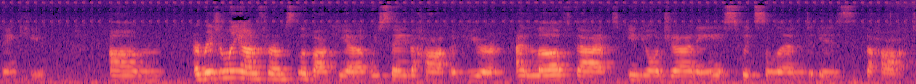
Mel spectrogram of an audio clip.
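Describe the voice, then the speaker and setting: A woman's voice: mid-range voice, fairly even intonation, moderate pace, fairly bright tone, a little hiss or hum. A woman moderating a Q&A, reading audience questions aloud and adding short murmurs of agreement. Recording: echoey room, distant mic, faint crickets.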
